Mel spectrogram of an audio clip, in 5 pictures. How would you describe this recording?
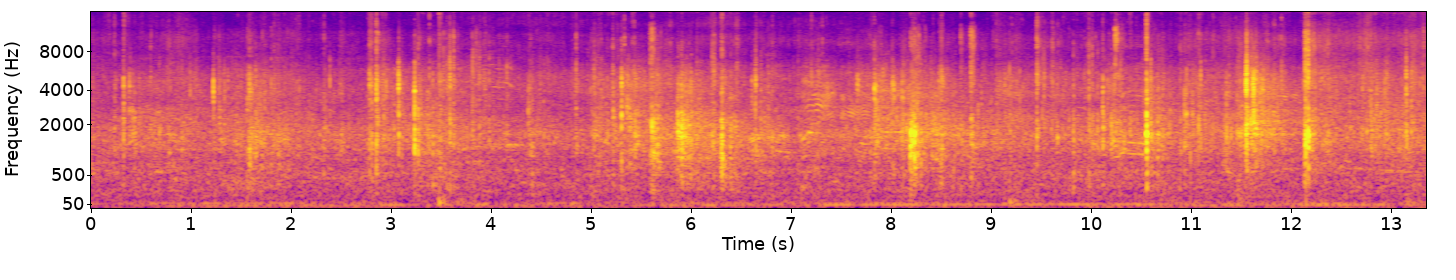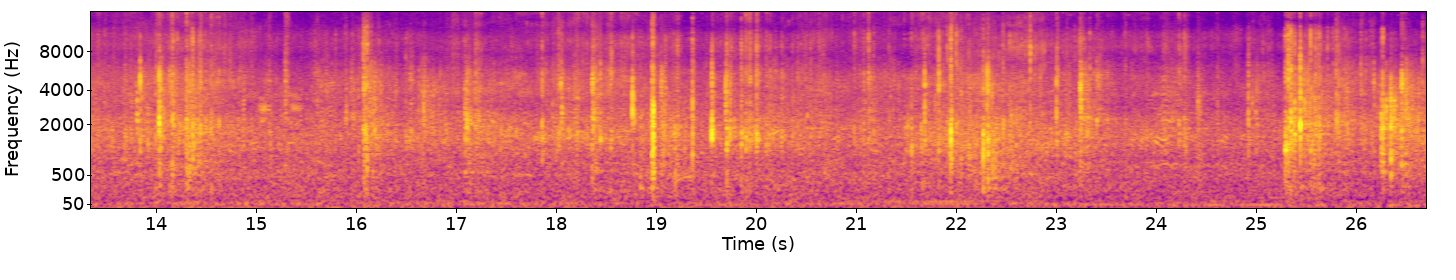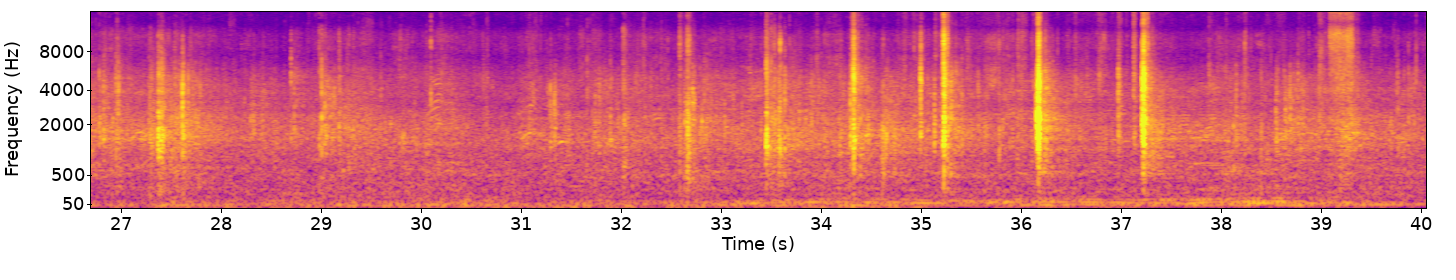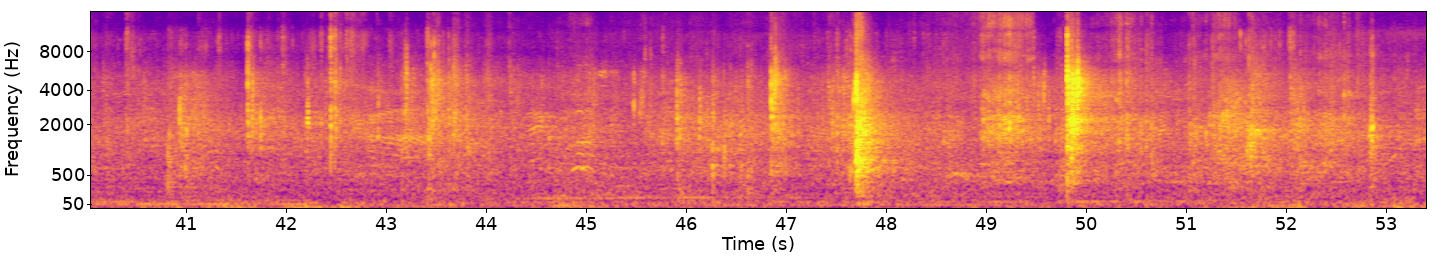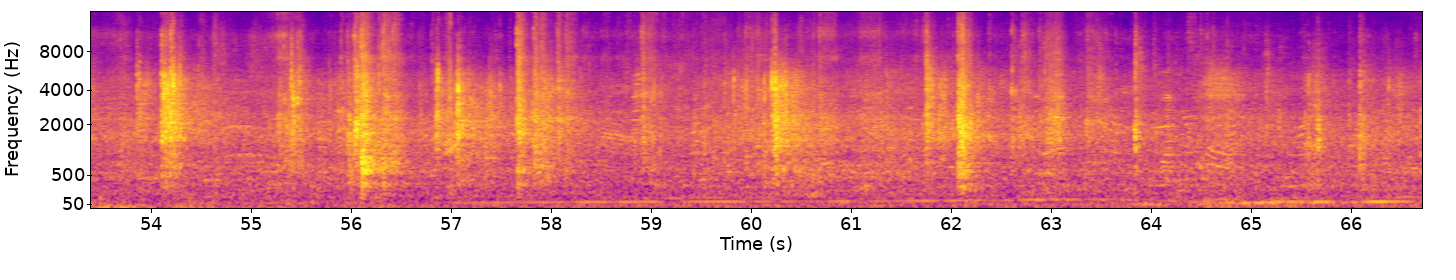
Skaters on the plaza by Macba Museum, Binaural recording, DPA mics.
